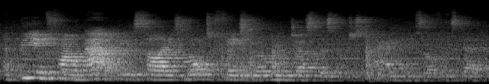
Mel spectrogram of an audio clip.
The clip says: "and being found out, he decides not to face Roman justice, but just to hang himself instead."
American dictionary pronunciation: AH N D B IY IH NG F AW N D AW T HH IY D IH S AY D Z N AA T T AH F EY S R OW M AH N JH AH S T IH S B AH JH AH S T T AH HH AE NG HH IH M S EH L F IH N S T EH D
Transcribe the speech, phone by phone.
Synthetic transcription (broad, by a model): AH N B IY IH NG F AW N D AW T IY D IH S AY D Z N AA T T AH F EY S W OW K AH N JH AH S T IH S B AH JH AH S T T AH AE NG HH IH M S EH L F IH N S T EH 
